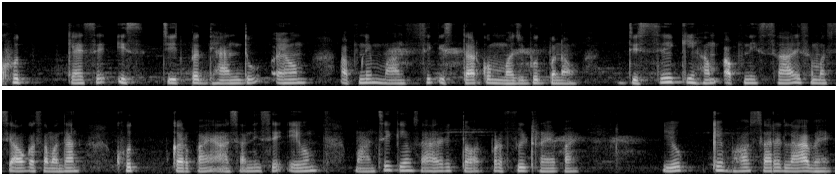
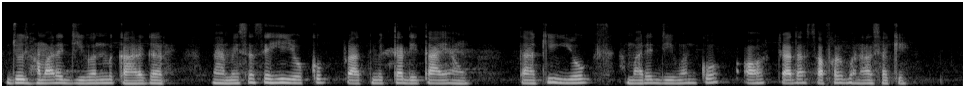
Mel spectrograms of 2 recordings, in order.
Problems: background sounds at intervals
